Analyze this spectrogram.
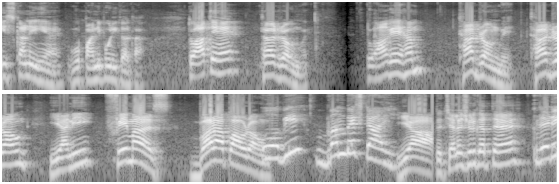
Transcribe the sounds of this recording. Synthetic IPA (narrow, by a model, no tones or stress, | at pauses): ɪskanɐ̃ɦĩa̰ːeʋopaːñip̬uːɾikɐɾt̪ʰaː | t̪oaːt̪eɦɛ̃t̪ʰəːɾɖɾãʊ̃ɳɖmḛ̃ː | t̪oaːɡɐeɦɐm | t̪ʰəɾɖɾãʊ̃ɳɖmḛ̃t̪ʰəːɾɖɾãːʊ̃ɳɖjaːnifeːməs | bɐɽapaːʊɾaːʊ̃obʱibɐmbesɡaːijaːt̪ot͡ʃɐlẽʃʊɾukɐɾt̪eɦɛ̃ːɾeɽ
